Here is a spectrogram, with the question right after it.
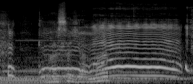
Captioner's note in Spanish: Llanto del bebé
